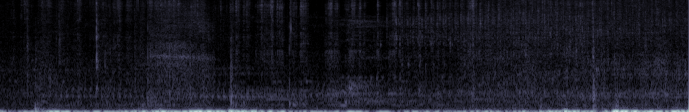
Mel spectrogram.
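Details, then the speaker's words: Whale onboard caravan water pump, just dismantled with its diaphragm cleaned, priming with a hot tap open: fast, uneven chattering as it sucks air before water comes through. It is run until it runs smoothly; nothing abnormal. "okay the water start to come through now it's going to run it until it's run smoothly"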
